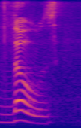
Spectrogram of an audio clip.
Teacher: E tem o vooseado, que daí é a língua entre os dentes assoprando, porém com as cordas vocais vibrando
